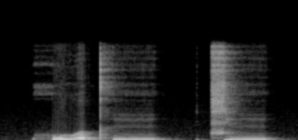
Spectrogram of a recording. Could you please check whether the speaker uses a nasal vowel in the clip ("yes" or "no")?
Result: no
